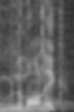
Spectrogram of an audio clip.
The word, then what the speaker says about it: mnemonic: that but it's called mnemonic and the mnemonic mnemonic mnemonic mnemonic the M silent yeah I don't know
